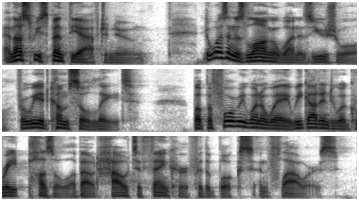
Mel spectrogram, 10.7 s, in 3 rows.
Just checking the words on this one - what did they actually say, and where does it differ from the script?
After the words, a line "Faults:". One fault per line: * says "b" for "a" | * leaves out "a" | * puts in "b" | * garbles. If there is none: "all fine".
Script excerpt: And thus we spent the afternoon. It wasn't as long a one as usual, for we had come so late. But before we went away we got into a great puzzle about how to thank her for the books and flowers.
And thus we spent the afternoon. It wasn't as long a one as usual, for we had come so late. But before we went away we got into a great puzzle about how to thank her for the books and flowers.
Faults:
all fine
